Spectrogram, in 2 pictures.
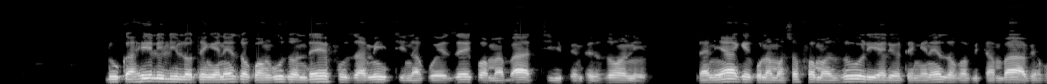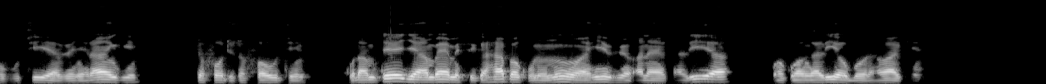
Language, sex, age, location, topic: Swahili, male, 18-24, Dar es Salaam, finance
